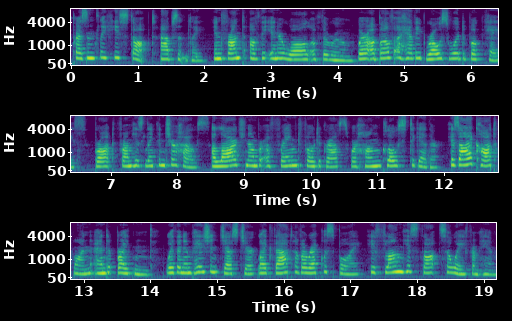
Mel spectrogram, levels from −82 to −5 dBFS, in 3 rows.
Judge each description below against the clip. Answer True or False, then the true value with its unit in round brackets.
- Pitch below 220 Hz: False (240 Hz)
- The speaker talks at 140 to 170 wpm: False (180 wpm)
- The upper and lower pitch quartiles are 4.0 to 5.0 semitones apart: False (2.8 semitones)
